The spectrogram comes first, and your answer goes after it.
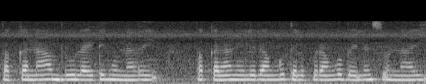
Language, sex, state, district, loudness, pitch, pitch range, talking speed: Telugu, female, Telangana, Adilabad, -13 LUFS, 215 Hz, 210-220 Hz, 140 wpm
